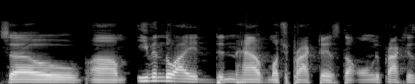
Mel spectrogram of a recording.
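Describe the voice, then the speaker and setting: A man with a fairly low pitch speaks at a moderate pace with ordinary pitch variation. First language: Bengali. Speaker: lecturer. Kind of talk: lecture. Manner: halting, many fillers.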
